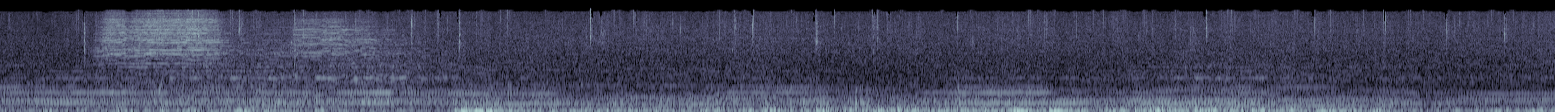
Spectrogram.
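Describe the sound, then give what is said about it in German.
Thunderstorm with heavy rain: a dense, steady downpour runs throughout beneath low, rolling thunder, with one stronger rumble swelling early on. “Die Gewitter blieben vor der Elbe stehen, wie in früheren Zeiten. Die Wassermassen aus diesen Wolken fielen auf die”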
